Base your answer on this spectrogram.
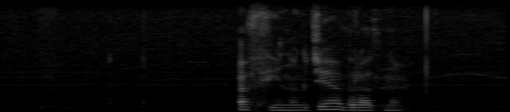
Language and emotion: Russian, neutral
